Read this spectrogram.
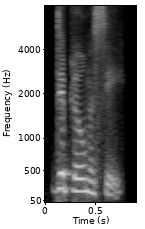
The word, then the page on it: diplomacy: Indian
